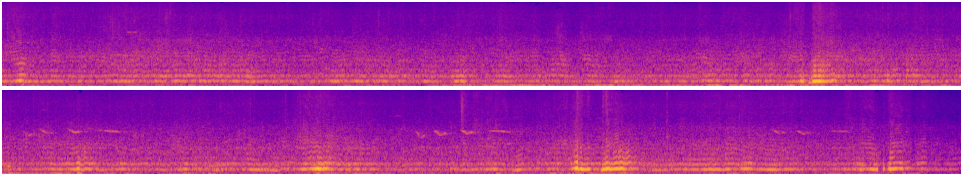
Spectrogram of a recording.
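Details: Foraging honey bees landing at and leaving the entrance of a Top Bar Hive, a constant low droning buzz with several brief louder passes, and faint high chirps from a distant bird in the background.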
